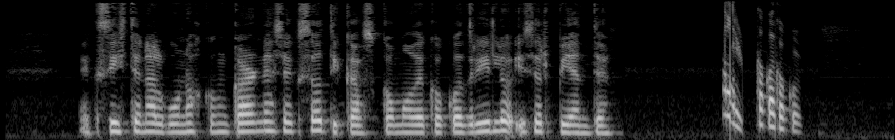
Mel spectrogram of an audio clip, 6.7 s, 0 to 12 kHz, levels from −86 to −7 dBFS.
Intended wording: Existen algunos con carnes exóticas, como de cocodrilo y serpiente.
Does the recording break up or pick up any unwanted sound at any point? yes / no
yes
